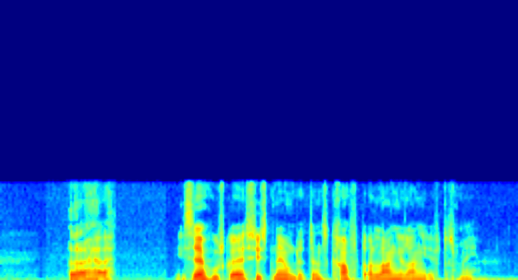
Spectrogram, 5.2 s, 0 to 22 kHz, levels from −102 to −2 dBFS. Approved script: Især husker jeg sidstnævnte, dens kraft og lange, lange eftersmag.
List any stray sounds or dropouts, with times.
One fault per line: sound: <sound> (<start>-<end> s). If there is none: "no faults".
sound: laugh (0.7-1.2 s)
